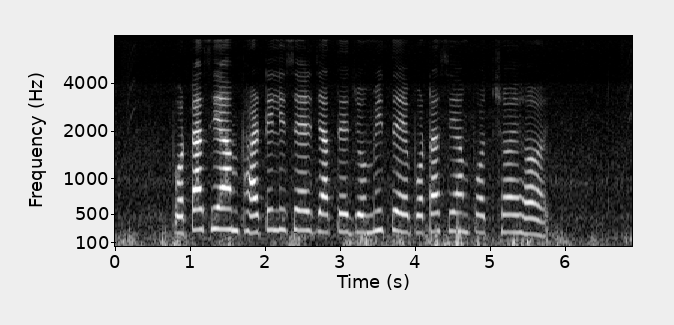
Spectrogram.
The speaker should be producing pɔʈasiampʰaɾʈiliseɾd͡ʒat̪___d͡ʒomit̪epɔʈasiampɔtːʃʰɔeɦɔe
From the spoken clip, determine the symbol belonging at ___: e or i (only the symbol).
e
